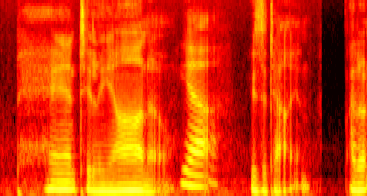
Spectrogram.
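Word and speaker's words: Pantoliano: pants and carrion moss what's his last name pantaliano panteliano yeah he's italian i don't know if we pronounced that right what panty panto liano yeah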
